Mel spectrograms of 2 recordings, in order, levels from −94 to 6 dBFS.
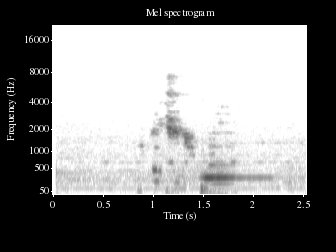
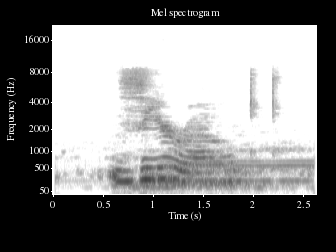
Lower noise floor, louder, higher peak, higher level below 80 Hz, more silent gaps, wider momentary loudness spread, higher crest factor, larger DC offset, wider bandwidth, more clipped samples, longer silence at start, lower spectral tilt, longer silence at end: first, -72 dBFS vs -66 dBFS; second, -38 LUFS vs -33 LUFS; second, -22 dBFS vs -18 dBFS; first, -66 dBFS vs -78 dBFS; neither; about the same, 17 LU vs 19 LU; about the same, 20 dB vs 18 dB; neither; second, 7.6 kHz vs 9 kHz; neither; first, 0.9 s vs 0.55 s; second, -4 dB/octave vs -5.5 dB/octave; first, 0.35 s vs 0 s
